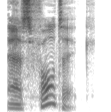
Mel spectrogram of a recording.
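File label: "asphaltic", English, British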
